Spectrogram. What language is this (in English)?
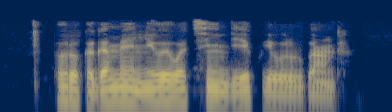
Kinyarwanda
